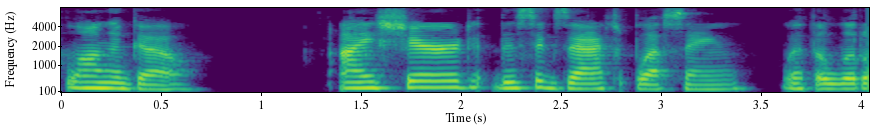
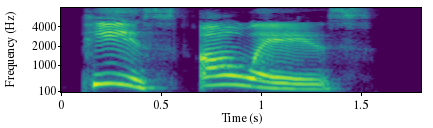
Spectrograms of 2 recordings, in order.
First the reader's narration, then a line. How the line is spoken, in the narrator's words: shouted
